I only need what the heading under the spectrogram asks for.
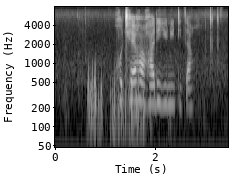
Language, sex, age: Southern Sotho, female, 19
